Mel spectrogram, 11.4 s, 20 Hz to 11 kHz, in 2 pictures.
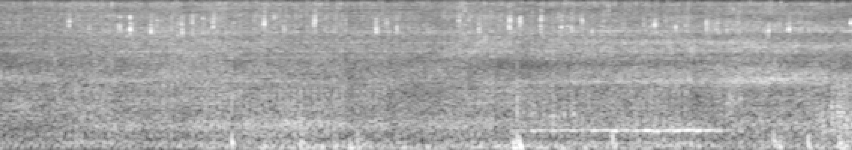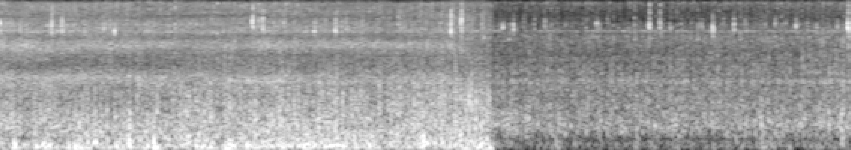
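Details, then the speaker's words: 1994 Ford Aerostar 4WD 4.0L V6, long-sitting, idles with a lumpy stumble; shorting plugs one at a time, one cylinder makes no difference and has weak spark, suspected short in coil, cable or elsewhere. "This one makes no difference. It's got a really weak spark, too."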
